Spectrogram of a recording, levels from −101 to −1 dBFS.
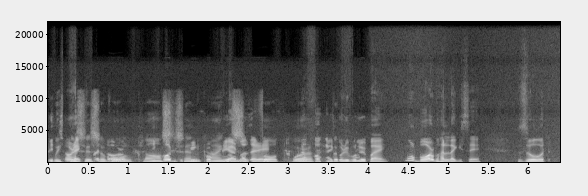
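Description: From the start to 0.91 s the speech keeps dipping by about 10 dB for roughly half that span. This is speech suppressed in double talk, likely an echo canceller that could not tell the near talker from loudspeaker echo while both sides spoke and so turned everything down. The same dips return at 1.28 to 1.35 s, 1.62 to 2.02 s, 2.38 to 2.74 s (shallower, around 5 dB) and 2.96 to 3.65 s (deepest, around 15 dB). On a waveform these show as sagging envelope stretches. A spectrogram shows the harmonics fading in patches.

At 1.05 to 1.2 s and again at 1.56 to 1.61 s a faint copy of the speech arrives 255 ms late, well below the main voice. This is echo leak, likely with some loudspeaker sound getting past cancellation and returning. On a spectrogram it appears as a weak smear that repeats the earlier harmonic pattern, offset by a quarter second.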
